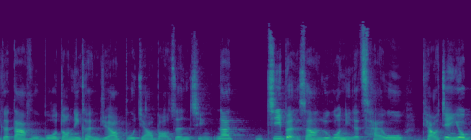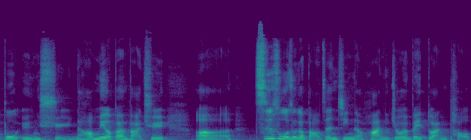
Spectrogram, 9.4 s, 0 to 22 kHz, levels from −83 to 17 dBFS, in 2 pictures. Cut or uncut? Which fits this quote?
uncut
